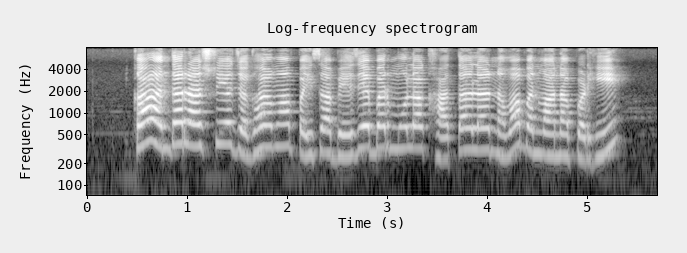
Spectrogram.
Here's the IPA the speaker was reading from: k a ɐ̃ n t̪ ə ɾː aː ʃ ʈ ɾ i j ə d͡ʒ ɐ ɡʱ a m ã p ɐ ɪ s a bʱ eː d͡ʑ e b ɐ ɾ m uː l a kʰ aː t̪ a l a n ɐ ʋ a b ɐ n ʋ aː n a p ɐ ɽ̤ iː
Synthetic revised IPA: k a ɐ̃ n t̪ ə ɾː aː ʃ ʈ ɾ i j ə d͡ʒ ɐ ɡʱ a m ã p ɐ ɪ s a bʱ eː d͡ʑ e b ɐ ɾ m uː l a kʰ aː t̪ a l a n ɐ ʋ a b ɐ n ʋ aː n a p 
